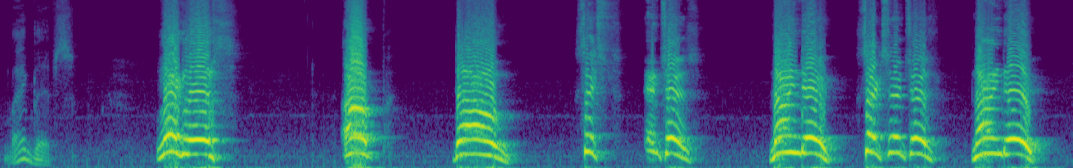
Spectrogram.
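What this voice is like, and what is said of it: Strong, loud drill-command voice. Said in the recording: “my voice was very strong that day”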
